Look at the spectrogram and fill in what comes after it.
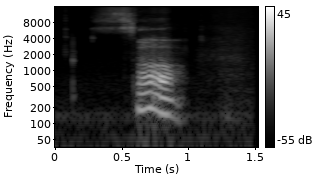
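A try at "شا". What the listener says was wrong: না, এই যে সা বলেন না, আপনি নিজে দেখেন না, একটু খেয়াল করেন, জিহ্বাটা দাঁতে আসতেছে, সা, এই দাঁতে আসতেছে, জিহ্বা দাঁতে আসবে না কোনোভাবে, কোনো দাঁতে আসবে না। শা, শা, শা, জিহ্বাটা ভিতরে নিয়ে তালুতে, শা, শা, শিন।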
